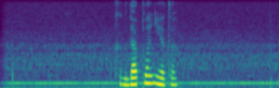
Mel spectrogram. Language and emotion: Russian, neutral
